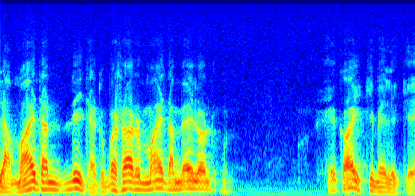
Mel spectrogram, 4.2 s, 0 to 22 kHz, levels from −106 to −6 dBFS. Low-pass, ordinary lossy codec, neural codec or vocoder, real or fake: 19.8 kHz; Opus, 64 kbps; none; real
